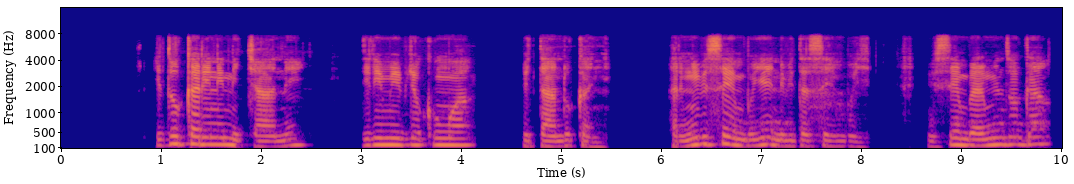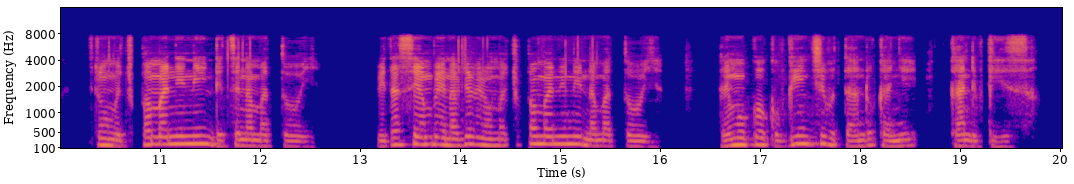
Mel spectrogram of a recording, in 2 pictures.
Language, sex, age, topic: Kinyarwanda, male, 25-35, finance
